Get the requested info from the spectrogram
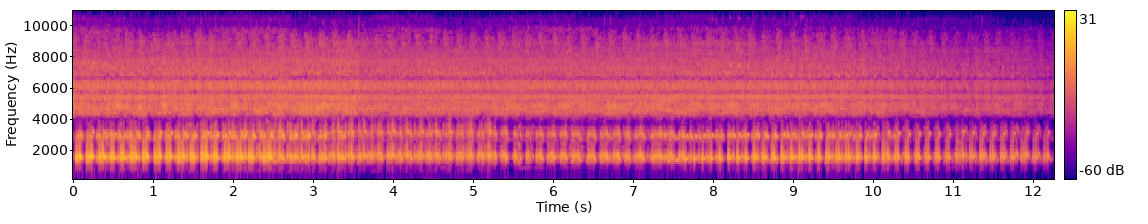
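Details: Crowded midnight frog chorus with relentless pulsed croaking, mid-pitched rattling notes running together and swelling and fading slightly, set against a constant high-pitched hiss.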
